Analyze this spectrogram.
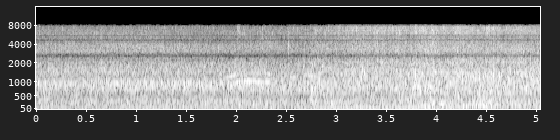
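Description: Small fishing boat's inboard engine running steadily under load as it tows another boat on a line.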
